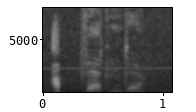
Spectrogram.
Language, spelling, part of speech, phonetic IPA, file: German, abwertender, adjective, [ˈapˌveːɐ̯tn̩dɐ], De-abwertender.ogg
- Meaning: 1. comparative degree of abwertend 2. inflection of abwertend: strong/mixed nominative masculine singular 3. inflection of abwertend: strong genitive/dative feminine singular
